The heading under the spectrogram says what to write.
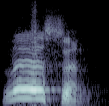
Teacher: So for listen, the stress is on the first syllable. Da. Listen.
